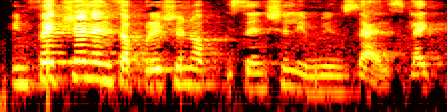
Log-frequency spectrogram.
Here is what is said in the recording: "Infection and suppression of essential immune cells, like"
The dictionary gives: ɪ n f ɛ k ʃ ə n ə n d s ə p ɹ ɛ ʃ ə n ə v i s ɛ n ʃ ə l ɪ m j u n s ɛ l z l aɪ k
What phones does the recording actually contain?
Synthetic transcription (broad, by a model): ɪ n f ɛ k ʃ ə n ə n d s ə p ɹ ɛ ʃ ə n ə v i s ɛ n ʃ ə l ɪ m j u n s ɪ l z l aɪ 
